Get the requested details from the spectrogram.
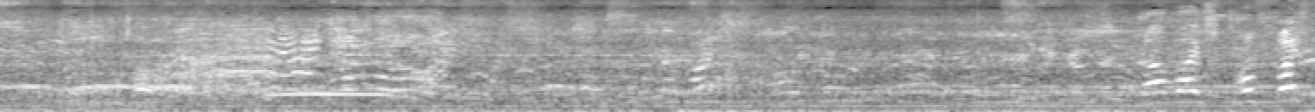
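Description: Riders scream from a swinging fairground ride.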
